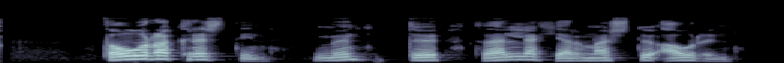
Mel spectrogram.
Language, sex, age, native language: Icelandic, male, 14, Icelandic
